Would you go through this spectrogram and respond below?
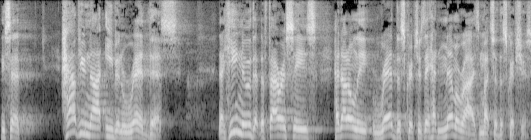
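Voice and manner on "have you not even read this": put-on, palpably sarcastic, slow delivery. Quoting Jesus answering the Pharisees: retelling a sarcastic retort. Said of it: "the sarcasm in his response is, is, is almost palpable".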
